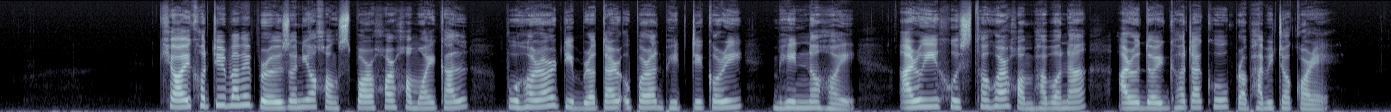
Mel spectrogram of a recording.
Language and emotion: Assamese, neutral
